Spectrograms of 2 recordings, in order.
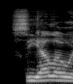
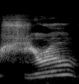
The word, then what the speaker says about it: Cielo: Before, I'm sorry to interrupt, but how do you pronounce it? Because for me, I call her Shiro, like Shiro, because Sheer, that's how they say it sheer. in the show, and I feel like I, for me at least I, that makes sense. I say it both ways. I'm used to saying it Cielo, but Shiro, Ciel, I don't even know.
